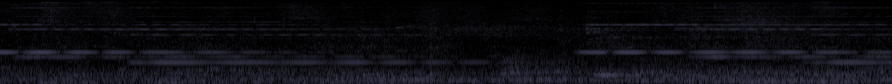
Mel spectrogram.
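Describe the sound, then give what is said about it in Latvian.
A parliament chamber bell, called for before a re-vote, rings continuously, a steady, buzzing metallic tone with bright overtones that holds for several seconds with only a brief wavering midway. No one speaks over it. “Lūdzu zvanu.”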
